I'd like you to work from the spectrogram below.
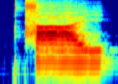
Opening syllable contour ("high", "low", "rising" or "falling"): high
